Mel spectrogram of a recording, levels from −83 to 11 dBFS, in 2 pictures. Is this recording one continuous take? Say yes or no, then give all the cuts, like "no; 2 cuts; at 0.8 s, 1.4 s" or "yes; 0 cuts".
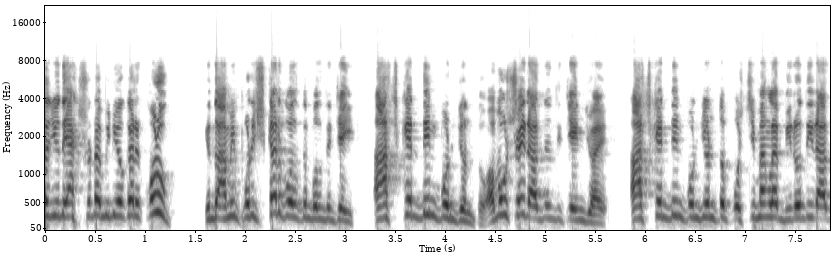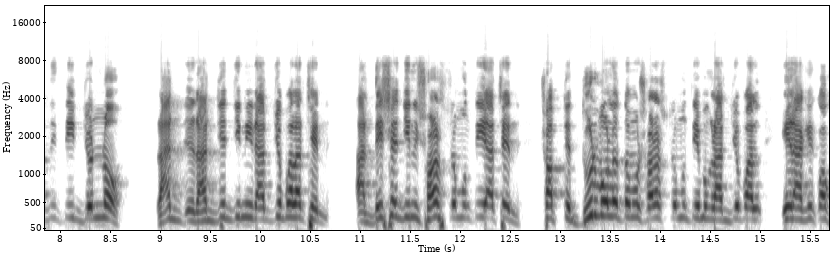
yes; 0 cuts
